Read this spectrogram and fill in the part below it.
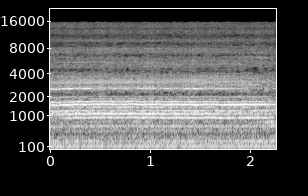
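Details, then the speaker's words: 2000 Ford Ranger 3.0L 4WD after power steering pump replacement: steering works, but the refurbished pump still gives a steady high whine over the engine, just like the old one. "the good news is that the pump is working properly and I have good power steering the bad news is the refurbished model from advanced auto is just this whiny as the one that was on the truck"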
